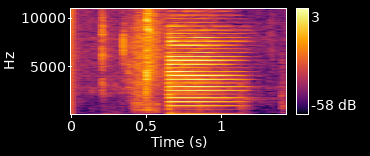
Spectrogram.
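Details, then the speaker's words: 25-inch U2000 arcade monitor chassis after repairing cracked PCB joints and replacing caps, powered on: single clean half-second beep then silence; board still needs flexing to boot, which may give three tones; not booting. "You heard one test tone, you think the board's good. One test tone, boom, good. No, it's still, you have to flex it to get it to work."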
